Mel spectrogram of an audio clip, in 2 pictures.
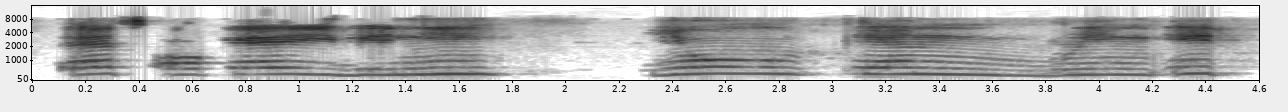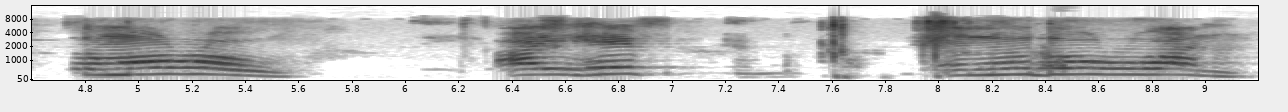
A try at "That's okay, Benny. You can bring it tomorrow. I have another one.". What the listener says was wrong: Nanti bahas pengucapannya tinggal diperhalus, didengarkan. Jadi bring it itu disambung saja, bring it.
